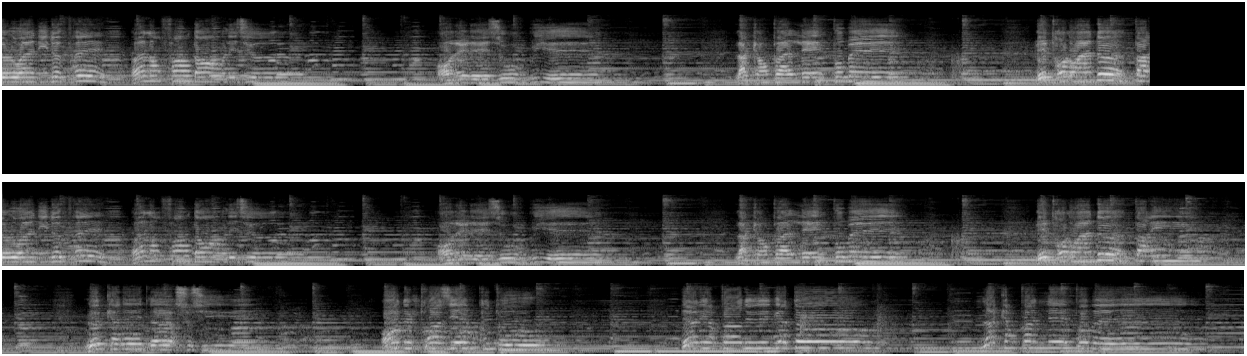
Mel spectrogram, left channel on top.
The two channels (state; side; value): drops out; left; at 11.5 s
